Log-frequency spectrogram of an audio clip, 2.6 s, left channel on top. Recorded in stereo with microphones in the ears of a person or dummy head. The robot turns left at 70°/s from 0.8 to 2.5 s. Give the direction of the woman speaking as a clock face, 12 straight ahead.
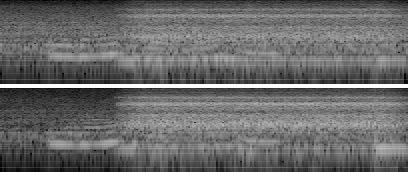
8 o'clock.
